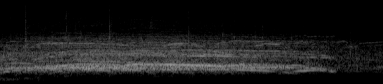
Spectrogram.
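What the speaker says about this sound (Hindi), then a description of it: "आवाज और ताली कैसी आनी चाहिए, सोचो आप।" Audience at a wellness product event clapping together in a dense, sustained round of applause that swells and then tapers off toward the end, with no voices over it.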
